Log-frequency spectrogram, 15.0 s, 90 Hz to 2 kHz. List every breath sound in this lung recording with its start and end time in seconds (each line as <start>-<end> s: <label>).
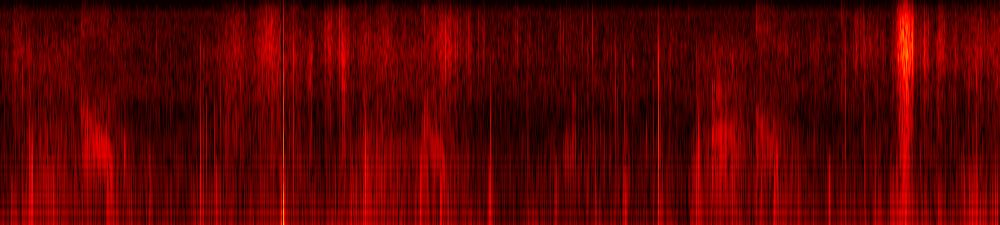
0.28-1.08 s: inhalation
1.08-1.67 s: exhalation
1.08-1.67 s: crackles
5.03-6.28 s: inhalation
6.28-7.02 s: exhalation
6.28-7.02 s: crackles
10.55-11.37 s: inhalation
11.37-11.95 s: exhalation
11.37-11.95 s: crackles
